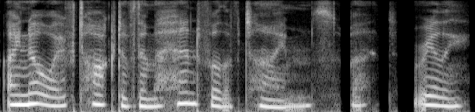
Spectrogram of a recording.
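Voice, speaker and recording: A woman voicing a courteous, teasing vampire bartender in an ASMR roleplay, with a soft, breathy half-whisper and measured, formal phrasing. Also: a little high, no room sound, clean studio sound, heavily acted. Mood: earnest, measured. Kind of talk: ASMR roleplay, intimate monologue.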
